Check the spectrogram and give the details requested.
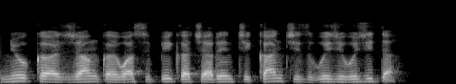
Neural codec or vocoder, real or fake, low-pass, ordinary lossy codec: none; real; 7.2 kHz; Opus, 24 kbps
